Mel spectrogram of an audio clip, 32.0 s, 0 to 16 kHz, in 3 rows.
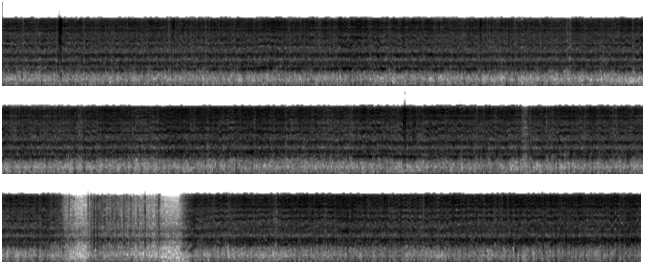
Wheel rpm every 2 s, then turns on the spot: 200, 200, 200, 200, 200, 200, 200, 200, 210, 210, 190, 40, 160, 220, 220, 220.
22-24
